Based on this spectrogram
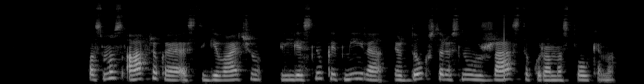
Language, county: Lithuanian, Kaunas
